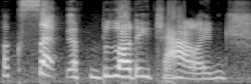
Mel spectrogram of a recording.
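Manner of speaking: put-on, fake British accent. Reading a character's line with the word bloody: put-on British accent. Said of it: "I feel like they need to be British".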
